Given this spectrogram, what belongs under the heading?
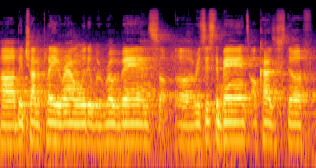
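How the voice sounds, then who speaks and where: Amid light background noise and audible room echo, a man talks at a moderate pace in a fairly low pitch. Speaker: gym-goer vlogger. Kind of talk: casual vlog chat. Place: gym. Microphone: phone near.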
